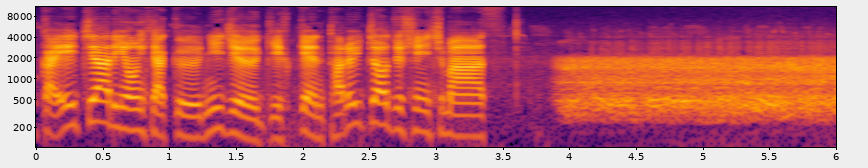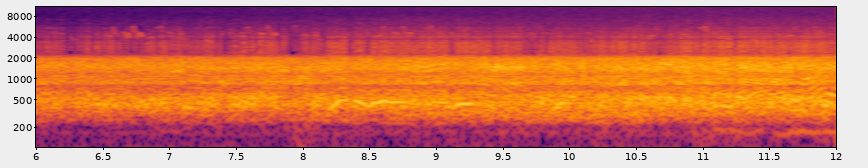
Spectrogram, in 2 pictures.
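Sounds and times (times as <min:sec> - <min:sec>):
radio static hiss: 0:01.2 - 0:12.0
faint wavering tones: 0:03.8 - 0:12.0.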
